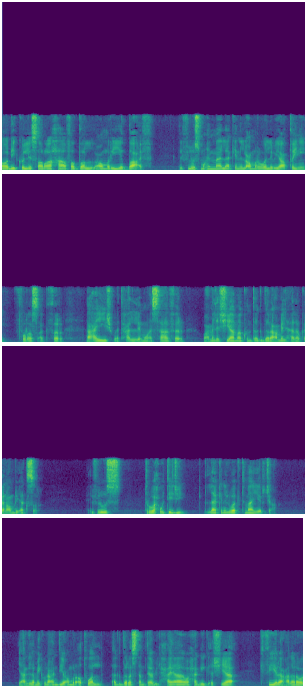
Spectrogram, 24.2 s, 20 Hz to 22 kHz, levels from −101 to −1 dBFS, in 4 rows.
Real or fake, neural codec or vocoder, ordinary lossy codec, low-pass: real; none; MP3, 48 kbps; 7.2 kHz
